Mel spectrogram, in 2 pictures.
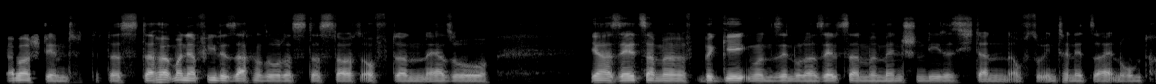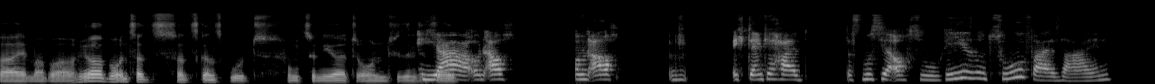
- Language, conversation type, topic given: German, unstructured, Wie reagierst du, wenn dein Partner nicht ehrlich ist?
- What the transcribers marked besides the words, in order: none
